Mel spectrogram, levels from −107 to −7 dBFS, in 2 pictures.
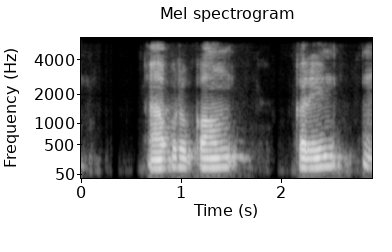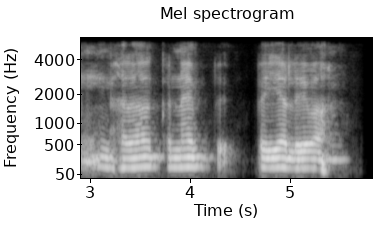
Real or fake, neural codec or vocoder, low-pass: fake; codec, 16 kHz, 4.8 kbps, FACodec; 5.4 kHz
